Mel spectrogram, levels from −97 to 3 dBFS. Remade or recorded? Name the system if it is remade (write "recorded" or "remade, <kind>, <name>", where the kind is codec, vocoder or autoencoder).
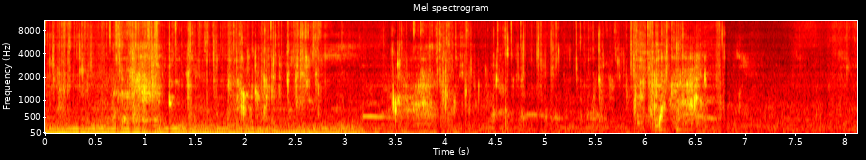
remade, codec, SNAC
